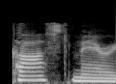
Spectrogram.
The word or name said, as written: costmary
